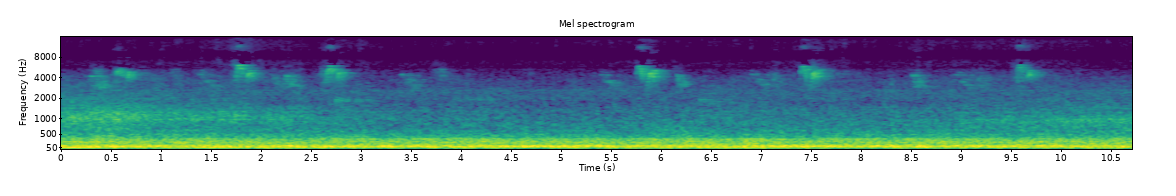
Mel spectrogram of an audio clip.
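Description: Small birds chirping: short, high chirps every second or two, over a steady low hum.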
